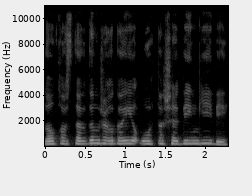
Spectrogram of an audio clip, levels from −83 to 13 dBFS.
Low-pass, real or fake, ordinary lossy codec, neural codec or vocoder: none; fake; none; autoencoder, 22.05 kHz, a latent of 192 numbers a frame, VITS, trained on one speaker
